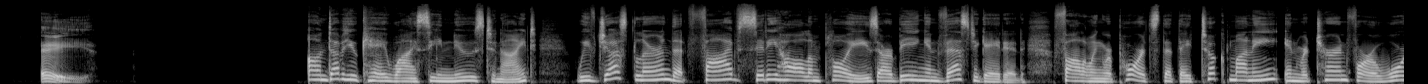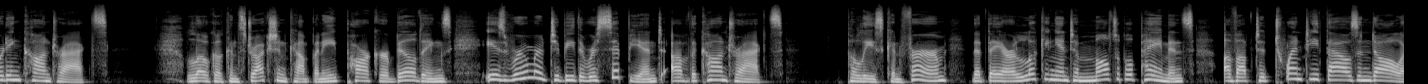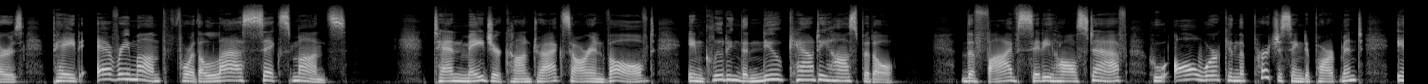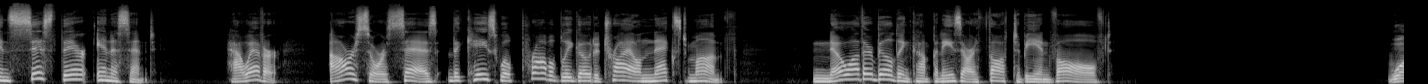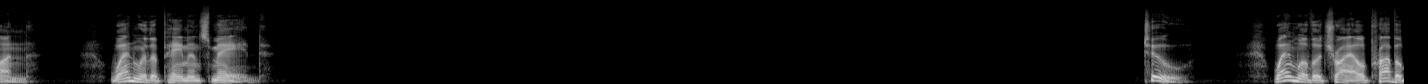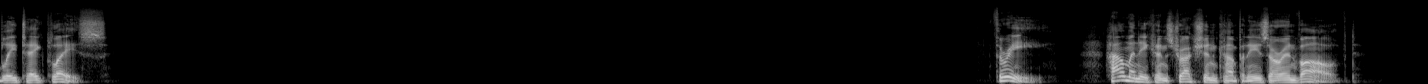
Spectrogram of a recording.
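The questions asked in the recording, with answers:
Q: When were the payments made?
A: Every month for the last 6 months

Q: When will the trial probably take place?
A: Next month

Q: How many construction companies are involved?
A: One (Parker Buildings)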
